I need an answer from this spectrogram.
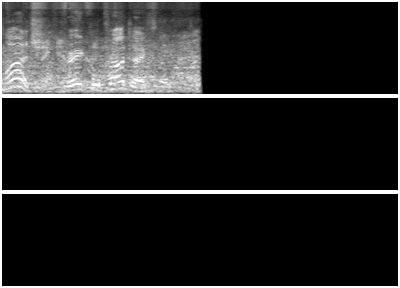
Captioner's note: no audio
